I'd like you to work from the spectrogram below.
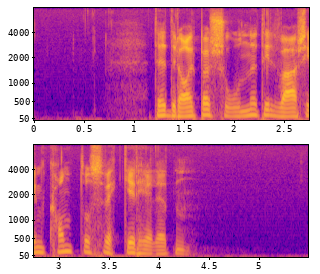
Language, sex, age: Norwegian, male, 34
